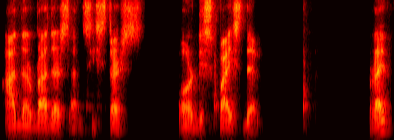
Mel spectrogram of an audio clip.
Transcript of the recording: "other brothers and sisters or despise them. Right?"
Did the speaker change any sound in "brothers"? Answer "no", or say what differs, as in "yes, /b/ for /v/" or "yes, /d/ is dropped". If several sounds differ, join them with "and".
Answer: yes, /s/ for /z/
